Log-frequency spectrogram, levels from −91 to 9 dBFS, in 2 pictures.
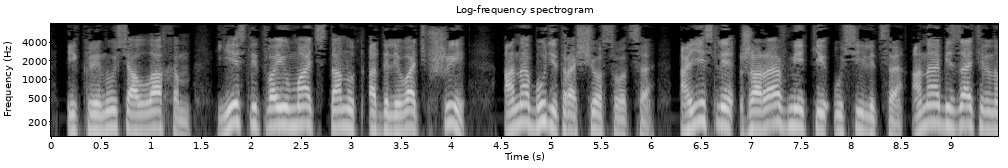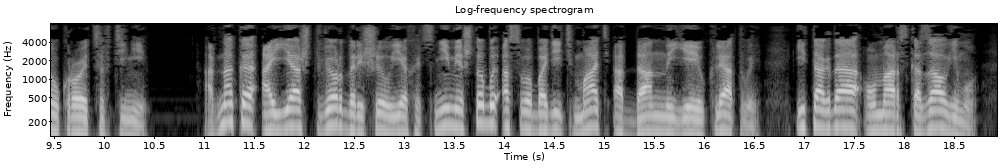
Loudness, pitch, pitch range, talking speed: -16 LUFS, 140 Hz, 120-160 Hz, 135 wpm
